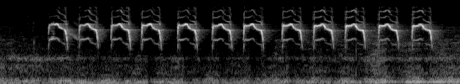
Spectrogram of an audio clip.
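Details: Rapid, regular string of about a dozen sharp, high, arching notes, the ciblek gunung calling used to lure other Sunda warblers to sing more often.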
